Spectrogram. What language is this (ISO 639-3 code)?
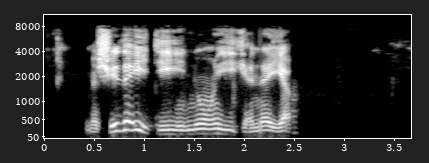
kab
